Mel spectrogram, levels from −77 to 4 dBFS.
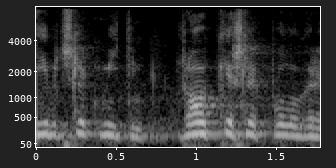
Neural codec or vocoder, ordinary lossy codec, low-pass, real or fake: none; none; none; real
